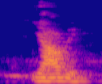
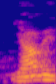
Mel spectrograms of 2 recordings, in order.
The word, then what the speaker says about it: Yahweh: word to be and is pronounced similar to I am. So I am has sent you. That is nothing but Yahweh God has sent you.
